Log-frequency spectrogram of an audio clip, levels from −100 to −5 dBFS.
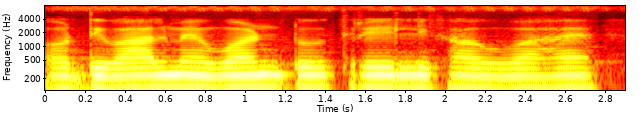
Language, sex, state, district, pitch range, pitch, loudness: Hindi, male, Jharkhand, Palamu, 115-120 Hz, 115 Hz, -16 LUFS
